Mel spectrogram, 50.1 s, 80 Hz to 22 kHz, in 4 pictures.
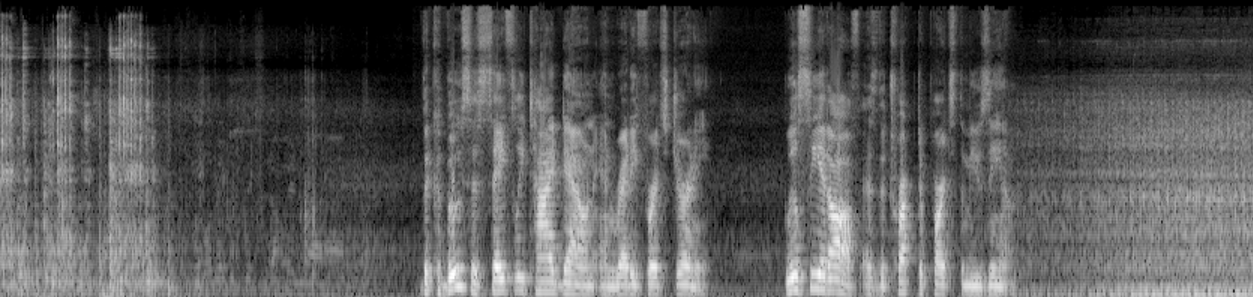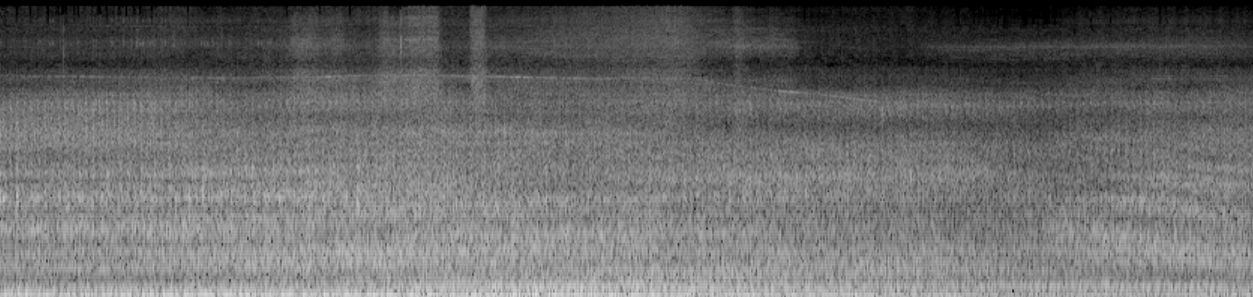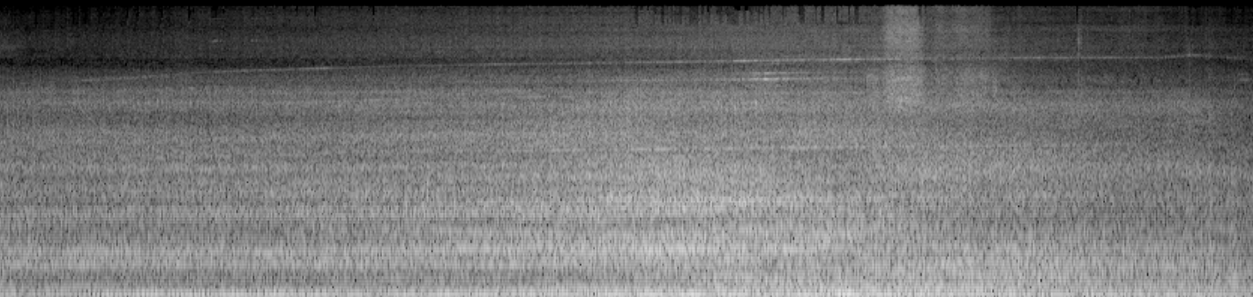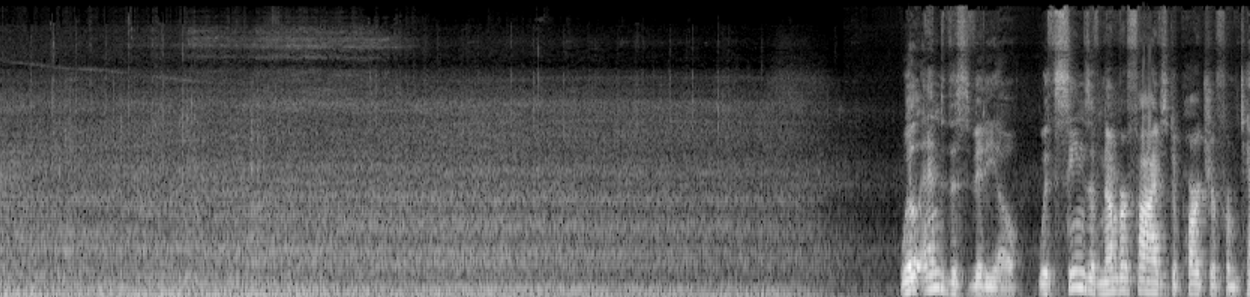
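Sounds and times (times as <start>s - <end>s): diesel truck engine pulling away: 9.9s - 47.7s.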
